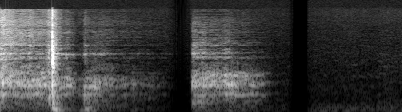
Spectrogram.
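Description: A person breathing out into a close microphone: two short breathy sighs about a second apart, the first with a sharp click in it.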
